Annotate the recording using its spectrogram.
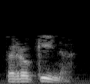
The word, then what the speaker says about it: Ferrochina: Y entonces se escribe ferrochina, ferroquina, Bisleri era el fabricante, ¿no?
